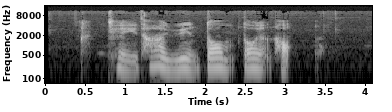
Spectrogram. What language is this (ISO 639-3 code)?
yue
